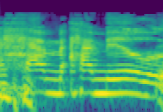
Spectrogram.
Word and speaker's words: Hamill: Yeah, Hamill.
